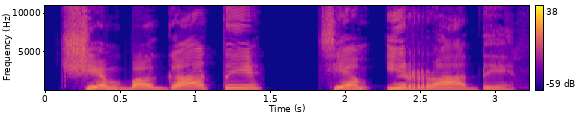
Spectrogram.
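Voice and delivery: slow, drawn-out folksy shrug; shrugging proverb. Acted. Tanya shrugging at her friend, slow. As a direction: spread your hands and shrug it off. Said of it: "развела руками Танюха".

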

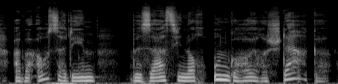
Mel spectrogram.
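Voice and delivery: ordinary delivery

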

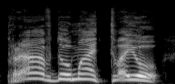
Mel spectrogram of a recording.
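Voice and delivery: loud, high demand, exploding; sudden furious shout. A narrator's reading. Chief loses patience with evasive agent, sudden loud shout. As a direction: bellow at him to force it out. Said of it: "неожиданно закричал начальник сыскной, да так сильно".

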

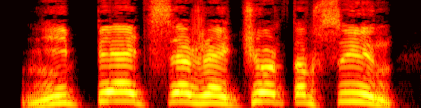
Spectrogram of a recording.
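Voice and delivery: high, slow, loud scolding; angry cursing shout. Acted. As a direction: swear at him as you shove him along. Crowd cursing while dragging him.

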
